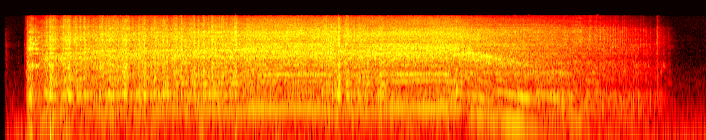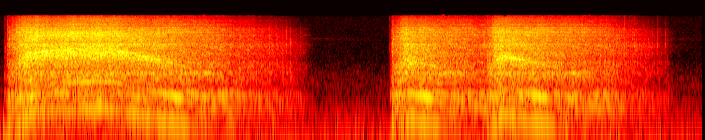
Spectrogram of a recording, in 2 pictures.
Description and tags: blender ice crush
Sound of ice being crushed in my blender.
